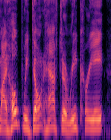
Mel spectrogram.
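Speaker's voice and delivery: ordinary talk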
